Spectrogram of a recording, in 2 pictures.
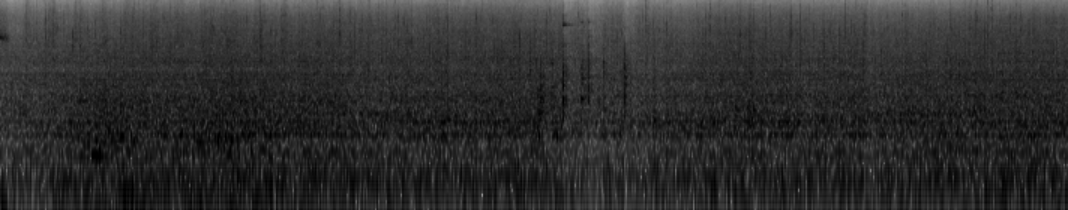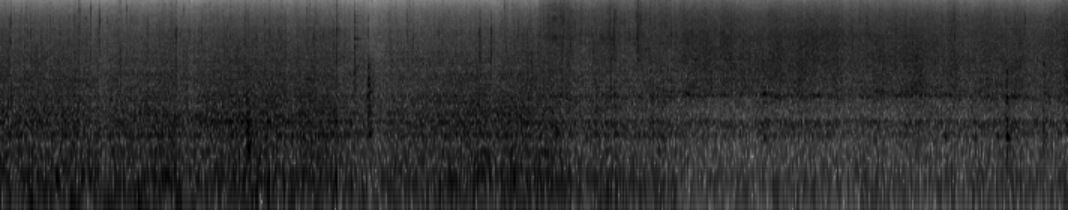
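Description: Julienned potato and celery sizzling steadily in a hot stainless steel pot, with a few light clicks of a spatula and shaker. About three-quarters of the way in the sizzle turns hissier.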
